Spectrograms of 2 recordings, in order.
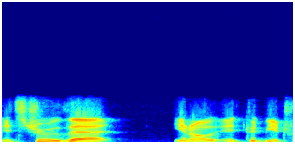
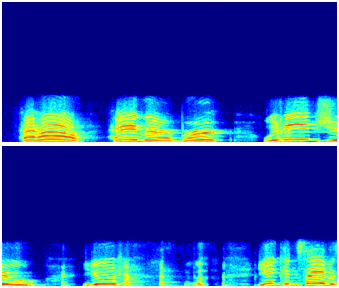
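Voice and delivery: put-on cartoon mouse voice, much higher, slower; 6 dB louder than usual. Imagining Mickey Mouse standing at your front door and talking to you, in a Mickey Mouse voice. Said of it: "he was like".

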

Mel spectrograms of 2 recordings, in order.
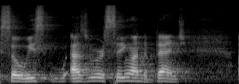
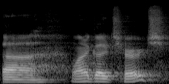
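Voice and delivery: mock very discouraged, hopeless, slow delivery. Retelling a past moment of feeling sad, acting out discouraged past self. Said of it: "in a very discouraged voice".

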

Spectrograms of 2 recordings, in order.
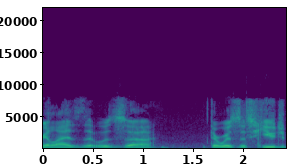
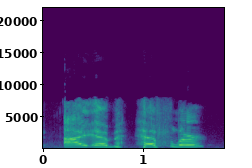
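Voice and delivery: badly done comic voice, shrill, high and booming; 8 dB louder than usual. Introducing tonight's interview guest, the host does a bad Bobcat Goldthwait impression. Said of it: "that's the worst Bobcat impression".

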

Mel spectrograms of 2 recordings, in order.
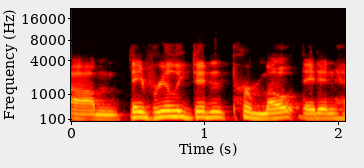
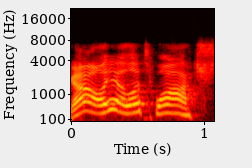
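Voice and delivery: very high, clumsy, bad put-on voice; 13 semitones higher than usual. Parent retelling the son's reply, terrible impression of son. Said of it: "it's a terrible impression of your son".

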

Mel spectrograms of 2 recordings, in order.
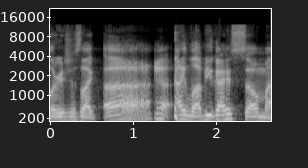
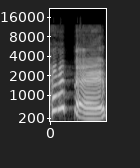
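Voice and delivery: put-on affectionate, friendly, fond voice, pitched up; 10 semitones higher than usual. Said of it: "And just like, that".

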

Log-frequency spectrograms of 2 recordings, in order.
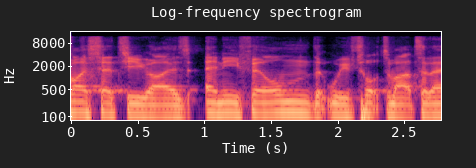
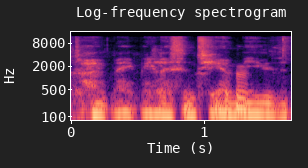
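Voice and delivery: put-on weary voice. Retelling a movie line by Martin Freeman: imitating weary Martin Freeman. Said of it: "takes this extremely weary look away from Claw and just goes".

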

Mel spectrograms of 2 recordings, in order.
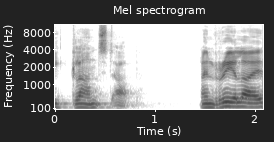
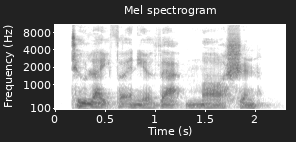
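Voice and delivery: rumbling growl, very low; 9 semitones lower, 8 dB quieter than usual. Fitch, fumbling with a rifle, answers the pleading Martian, growling. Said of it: "growled Fitch".

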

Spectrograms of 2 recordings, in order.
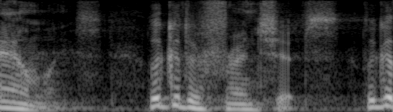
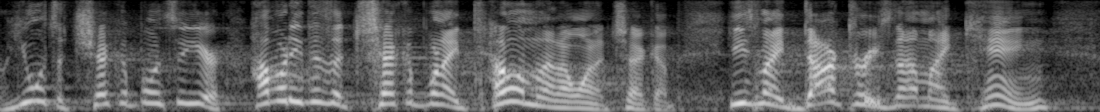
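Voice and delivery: put-on high, loud, childish tantrum-like ranting. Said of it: "throwing this little childish tantrum".

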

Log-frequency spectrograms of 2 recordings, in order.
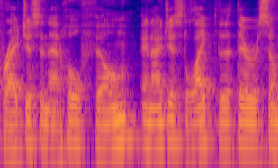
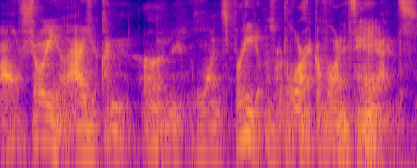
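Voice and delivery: reserved, refined delivery. Performing a line when put on the spot: reserved, refined Kuiil voice. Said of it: "he's much more reserved and refined".

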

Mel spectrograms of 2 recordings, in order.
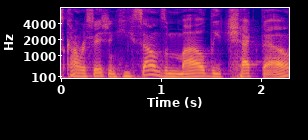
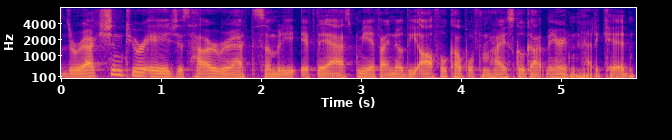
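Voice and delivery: ordinary talk, nothing marked

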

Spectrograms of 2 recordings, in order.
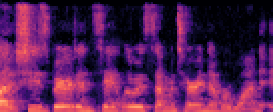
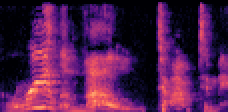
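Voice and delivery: clueless, dorky out-of-towner tourist voice; 3 semitones higher than usual. Imitating a dork from Ohio calling out to Marie Laveau. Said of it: "dick dork from Ohio who's like".

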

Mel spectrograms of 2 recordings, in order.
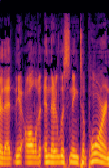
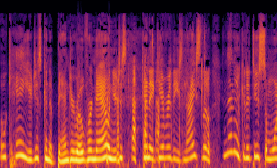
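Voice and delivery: put-on creepy, pervy, pitched-up children's television host voice; 9 semitones higher, 3 dB louder than usual. Retelling the voiceover from a library prank video: creepy Mister Rogers voice. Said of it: "creepy Mister Rogers voice that I have".

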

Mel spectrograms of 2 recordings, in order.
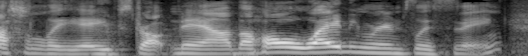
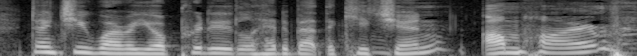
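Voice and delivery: mock condescending, patronizing tone. Acting out how an offer to help could come off: imitating a condescending husband. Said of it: "could come off like".

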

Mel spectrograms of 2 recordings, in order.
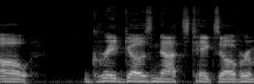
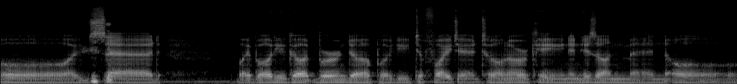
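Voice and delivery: low, slow, creaky, rough, drawn-out voice; 5 semitones lower, 8 dB quieter than usual. Joking about a show narrated by its hero: Swamp Thing voice like Eeyore. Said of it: "Kinda like Eeyore".

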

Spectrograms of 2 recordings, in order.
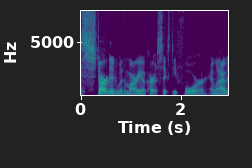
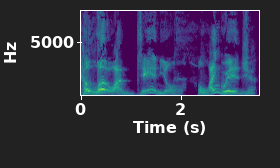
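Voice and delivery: put-on earnest superhero voice, higher and louder; 8 semitones higher, 12 dB louder than usual. Imitating the other speaker's intro greeting: Captain America voice. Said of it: "you really came into that like Captain America".

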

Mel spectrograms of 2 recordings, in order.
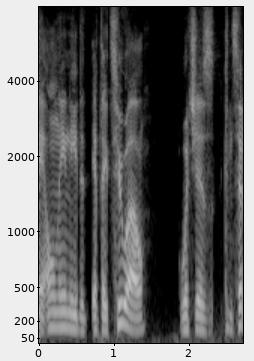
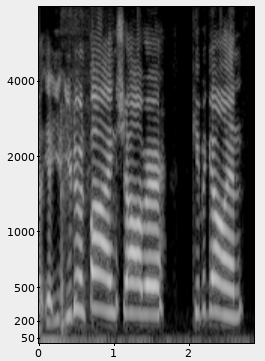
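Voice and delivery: mock cheering, high, encouraging yell; 4 dB louder than usual. Retelling what he yelled back from the crowd at a game: retelling a yell. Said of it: "I'm gonna yell something back".

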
